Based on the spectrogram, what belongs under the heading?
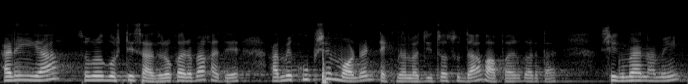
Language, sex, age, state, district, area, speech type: Goan Konkani, male, 18-30, Goa, Bardez, urban, spontaneous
